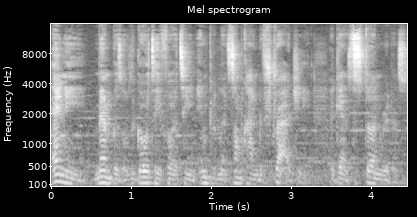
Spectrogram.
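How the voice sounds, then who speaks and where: Noticeable background noise accompanies a man with a medium pitch. Audible echo from the room surrounds his voice. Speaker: anime manga reviewer. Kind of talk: video review monologue. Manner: fast; casual with fillers.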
